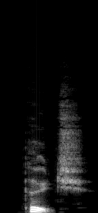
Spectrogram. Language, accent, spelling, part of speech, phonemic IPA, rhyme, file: English, Australia, pooch, noun / verb, /puːt͡ʃ/, -uːtʃ, En-au-pooch.ogg
- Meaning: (noun) 1. A dog 2. A dog of mixed breed; a mongrel 3. A bulge, an enlarged part 4. A distended or swelled condition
